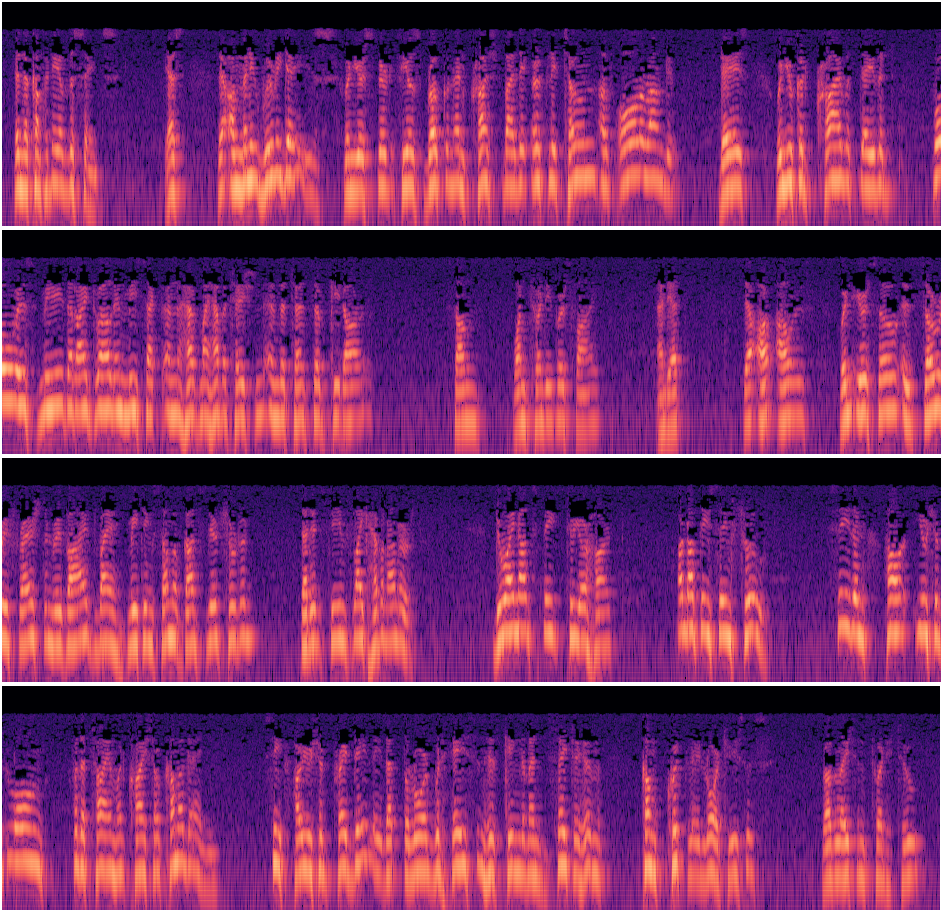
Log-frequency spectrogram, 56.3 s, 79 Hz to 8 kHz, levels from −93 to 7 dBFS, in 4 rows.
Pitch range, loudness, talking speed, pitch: 160-190 Hz, -19 LUFS, 140 wpm, 175 Hz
